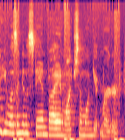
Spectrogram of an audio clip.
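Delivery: ordinary delivery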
